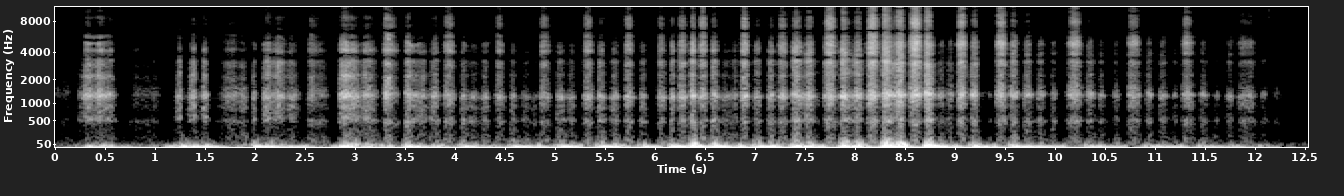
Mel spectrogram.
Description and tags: Panicked Breathing
breathing, creepy, disturbing, evil, ghost, ghostly, haunting, horror, panicked, panicked-breathing, scary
